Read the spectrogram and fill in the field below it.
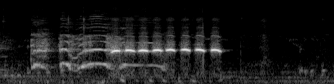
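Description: A chicken cackles loudly in quick, rapid bursts, then falls silent.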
